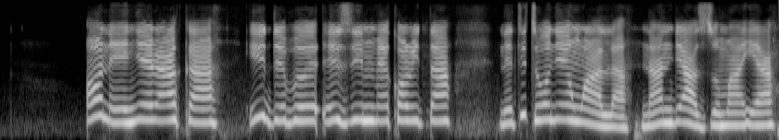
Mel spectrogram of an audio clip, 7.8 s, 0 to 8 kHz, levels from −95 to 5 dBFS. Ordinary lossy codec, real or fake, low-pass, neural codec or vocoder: none; fake; 7.2 kHz; autoencoder, 48 kHz, 128 numbers a frame, DAC-VAE, trained on Japanese speech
